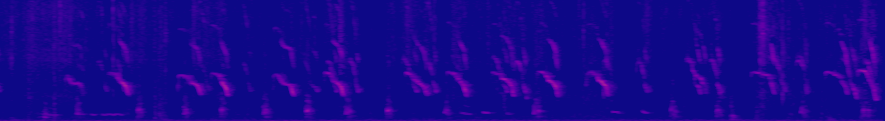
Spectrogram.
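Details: Hens in a henhouse, kept free-range in the countryside: a flock of high, thin peeps sliding downward, overlapping in dense succession, with a few lower, short tonal calls between them.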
